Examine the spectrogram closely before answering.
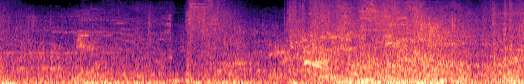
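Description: Magic spells whoosh and crackle as game characters fight.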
